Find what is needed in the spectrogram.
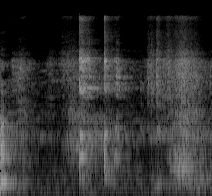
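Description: Light clinks of stainless-steel kitchenware as herbs are dropped into a steel mixer-grinder jar: two sharp metallic clinks about a second in, the first ringing briefly, then soft rustling and scraping.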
